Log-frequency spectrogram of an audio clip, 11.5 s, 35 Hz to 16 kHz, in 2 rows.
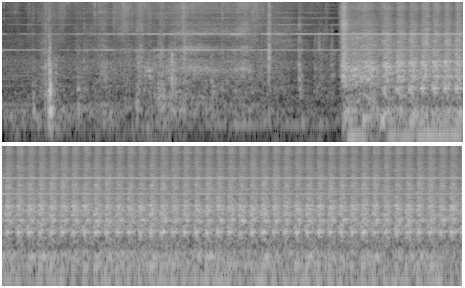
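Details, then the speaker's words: Detroit DD13/DD15/DD16 diesel truck cranking during a relative cylinder compression test for suspected high crankcase pressure. The truck has been sitting and the batteries are slightly weak. Cranking is even at about 214 pulses a minute; all cylinders read at least 85%, none faulty. "truck's been sitting a little bit so the batteries are i can hear getting a little weak but we're still getting good compressions test readings here nothing under 85 percent so none of these cylinders here look faulted"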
